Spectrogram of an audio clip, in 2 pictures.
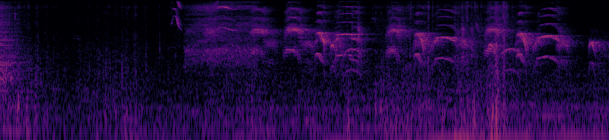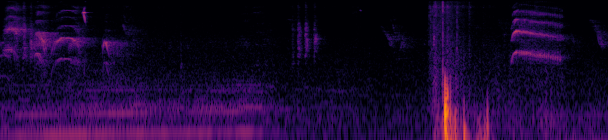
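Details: White woodpeckers in a group taking over, giving a dense run of bright, arched, rasping calls that overlap in rapid succession, then a loud burst of wingbeats and a few final calls.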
